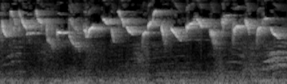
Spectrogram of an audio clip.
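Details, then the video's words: Male black-throated canary performing a trill-free training song meant for young birds and to bring hens into condition: brisk chain of sharp, descending whistled notes and chirps, densely packed and continuous. "PANCINGAN DAN MASTERAN BURUNG BLACKTHROAT"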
